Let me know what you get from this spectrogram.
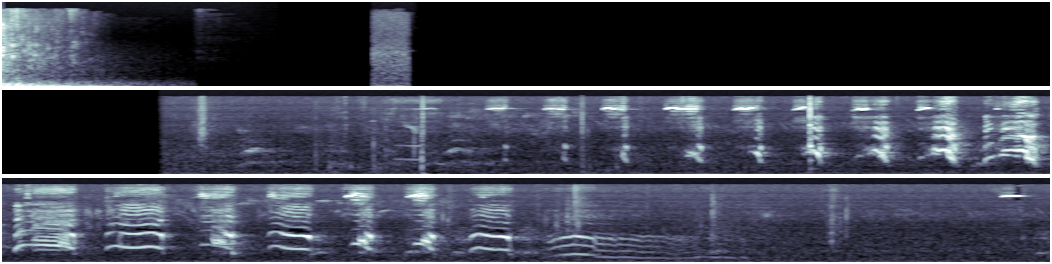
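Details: An active black puppy gives a quick run of short, wavering yelps and whines. They grow louder and denser toward the end. Silence and a few thumps come before.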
